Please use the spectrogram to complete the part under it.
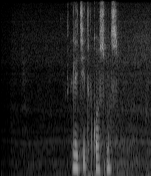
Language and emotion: Russian, neutral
